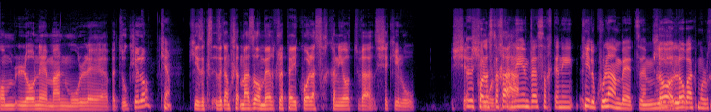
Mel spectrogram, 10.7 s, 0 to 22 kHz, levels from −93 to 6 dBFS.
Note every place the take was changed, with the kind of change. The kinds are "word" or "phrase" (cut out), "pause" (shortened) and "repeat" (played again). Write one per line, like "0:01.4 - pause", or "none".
none

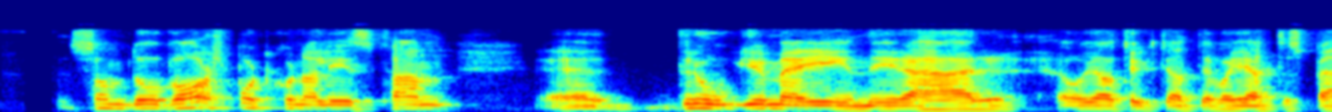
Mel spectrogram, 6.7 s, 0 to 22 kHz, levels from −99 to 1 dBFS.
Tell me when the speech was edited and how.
none

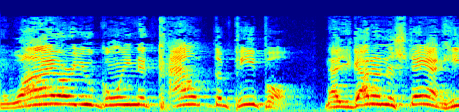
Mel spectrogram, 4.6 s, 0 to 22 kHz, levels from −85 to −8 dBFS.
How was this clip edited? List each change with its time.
0:03.1 - pause

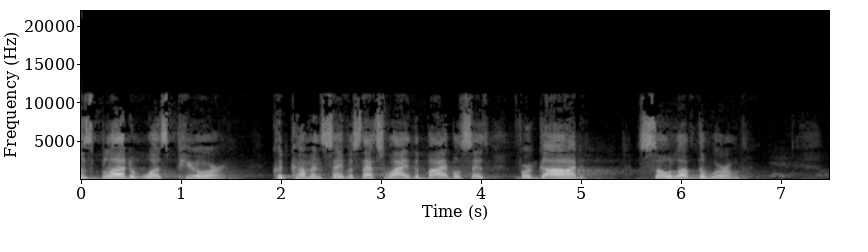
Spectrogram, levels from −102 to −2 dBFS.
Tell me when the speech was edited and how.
none

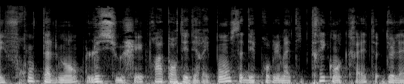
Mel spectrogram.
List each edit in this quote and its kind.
none

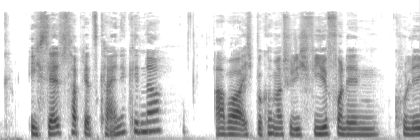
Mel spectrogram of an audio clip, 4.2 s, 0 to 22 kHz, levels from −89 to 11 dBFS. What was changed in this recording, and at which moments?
none

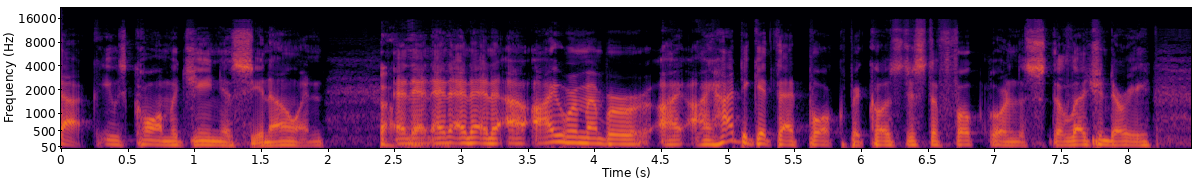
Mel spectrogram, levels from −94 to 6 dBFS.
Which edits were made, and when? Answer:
none

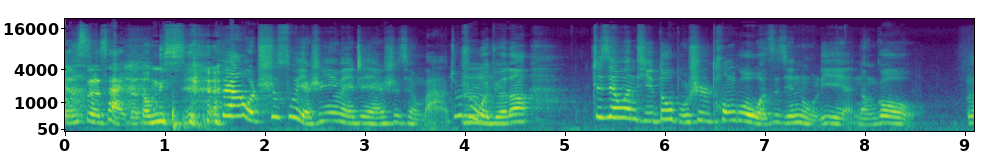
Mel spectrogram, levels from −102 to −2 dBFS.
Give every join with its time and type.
none

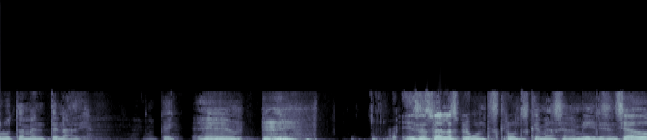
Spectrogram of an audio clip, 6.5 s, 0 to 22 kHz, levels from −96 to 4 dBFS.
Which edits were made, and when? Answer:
0:01.8 - pause
0:04.3 - word
0:05.0 - word

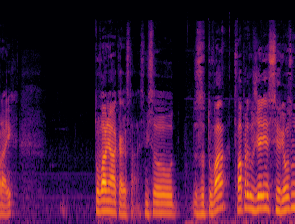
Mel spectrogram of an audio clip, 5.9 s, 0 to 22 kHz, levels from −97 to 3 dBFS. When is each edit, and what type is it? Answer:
0:03.6 - pause
0:04.6 - pause

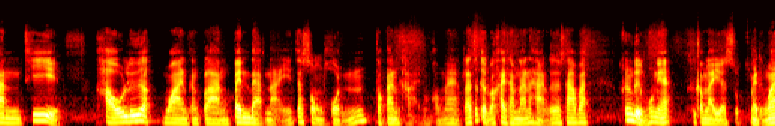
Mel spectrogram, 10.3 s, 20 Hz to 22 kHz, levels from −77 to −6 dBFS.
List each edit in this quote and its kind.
0:04.9 - pause

